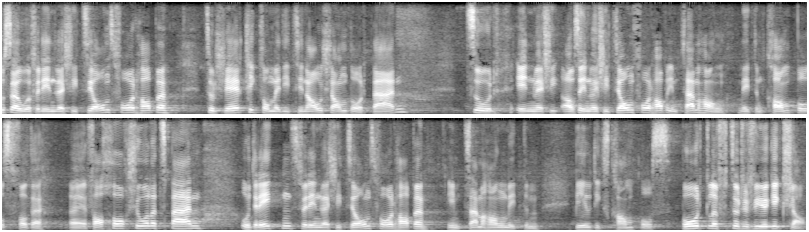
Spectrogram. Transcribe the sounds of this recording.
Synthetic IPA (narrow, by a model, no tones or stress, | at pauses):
sœləfʏɾɪnvɛʃtit͡sjoːnsfoːɾɦɑːb̥ət͡sʊɾʃtɛɾkikfɔmːɛdit͡sinɑːlʃtɑnd̪ɔɾt̚b̥æːɾn | t͡sʊɾɪnɛɑlsoɪnvɛʃtit͡sjoːnsfoːɾɦɑːbəɪmt͡sæməɦɑŋmɪt̚dəmkʰɑmpʊsfɔdə | ɛːfɑχhoːχʃuələt͡sb̥æːrn | ʊd̥̪ɾɪtn̩sfʏɾɪnvɛʃtit͡sjoːnsfoːɾɦɑːb̥əɪmt͡sæməɦɑŋmɪt̚dəm | b̥ɪldɪkskʰɑmpʊsb̥ʊɾtləft͡sʊɾfəɾfyəɡikʃtɑ̰ː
